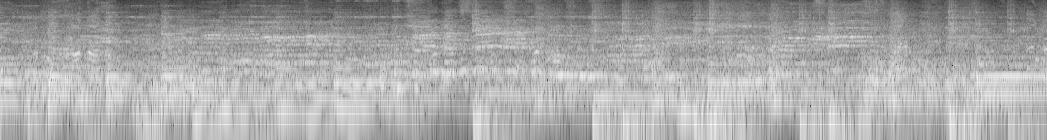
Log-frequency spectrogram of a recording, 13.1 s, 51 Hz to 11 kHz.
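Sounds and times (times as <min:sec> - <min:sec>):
jingling percussion beat: 0:05.9 - 0:13.0.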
